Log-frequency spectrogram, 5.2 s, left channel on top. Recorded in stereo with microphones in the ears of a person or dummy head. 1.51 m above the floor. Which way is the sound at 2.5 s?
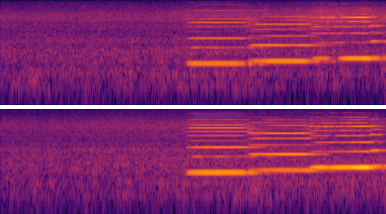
15° right (ahead or behind).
